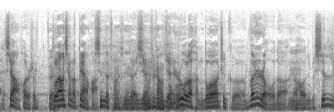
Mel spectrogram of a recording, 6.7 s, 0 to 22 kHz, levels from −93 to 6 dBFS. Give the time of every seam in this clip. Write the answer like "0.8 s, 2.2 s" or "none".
none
